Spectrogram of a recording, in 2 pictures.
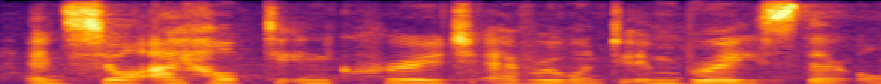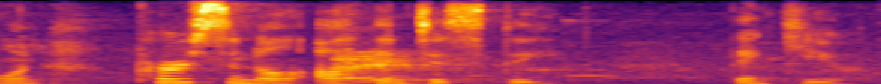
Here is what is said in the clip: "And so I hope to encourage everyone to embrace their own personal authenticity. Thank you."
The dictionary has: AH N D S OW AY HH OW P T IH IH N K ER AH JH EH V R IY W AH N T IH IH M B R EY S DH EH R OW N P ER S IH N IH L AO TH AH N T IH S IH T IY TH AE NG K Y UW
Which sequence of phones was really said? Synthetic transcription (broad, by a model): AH N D S OW AY HH OW P T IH IH N K ER AH JH EH V R IY W AH N T IH IH M B R EY S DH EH R OW N P ER S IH N L AO TH AH N T IH S IH T IY TH AE NG K Y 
